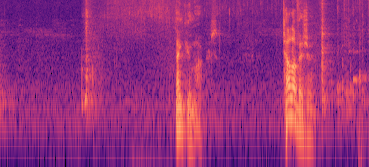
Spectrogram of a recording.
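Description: A metal lid clanks as it is lifted off a dish.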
